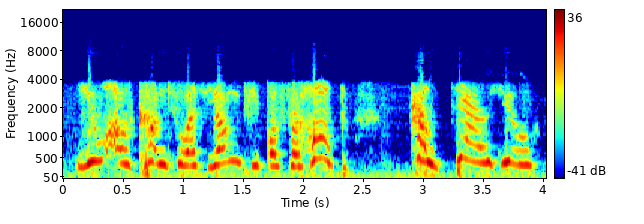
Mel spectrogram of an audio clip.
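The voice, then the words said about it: Greta Thunberg impression. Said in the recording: “Greta Thunberg ... that was a really good impression”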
